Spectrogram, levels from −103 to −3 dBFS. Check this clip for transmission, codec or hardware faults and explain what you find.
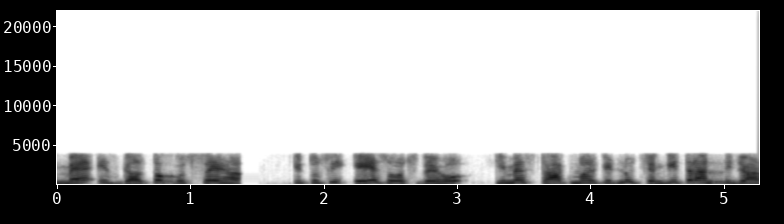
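Two faults are present in this speech recording: low-bitrate codec coding throughout, and three bursts of packet loss covered by the decoder.

G.729 codec, throughout: the 8 kbit/s model rebuilds the voice from a filter, pitch predictor and sparse pulses, so nothing above 4 kHz survives and the voice sounds rough and synthetic. Unlike simple band-limiting, the roughness lies in the voice itself.

VoIP packet loss concealed by the speech codec, at 0.81–0.92 s after "ਇਸ ਗੱਲ ਤੋਂ", at 2.99–3.08 s between "ਕਿ ਤੁਸੀਂ ਇਹ ਸੋਚਦੇ" and "ਕਿ ਮੈਂ ਸਟਾਕ ਮਾਰਕੀਟ", and at 4.91–5.07 s. The decoder repeats its last pitch and filter at falling gain, giving a fading buzzy smear rather than the clean silent gap of a dropout. The middle burst consists of scattered losses spread over about 180 ms.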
